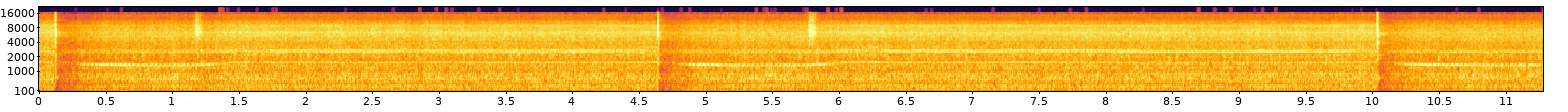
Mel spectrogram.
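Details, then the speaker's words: 1994 Ford Ranger, engine running while charging R134a: sharp A/C compressor clutch click about every five seconds with engine note changes, short cycling from low refrigerant; it stops cycling once enough charge is added. "let me get my keys and we'll get started you can hear the a see clutch cycling off and on"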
